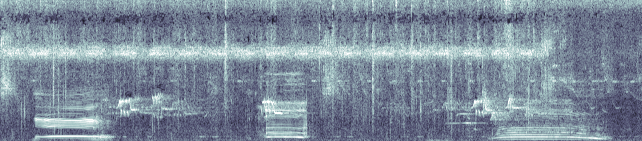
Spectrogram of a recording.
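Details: Afternoon herding of tame cows returning to the barn; three separate moos spaced apart, a short one, a brief clipped one, and a longer arching moo near the end, with quieter calls and rural background between.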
